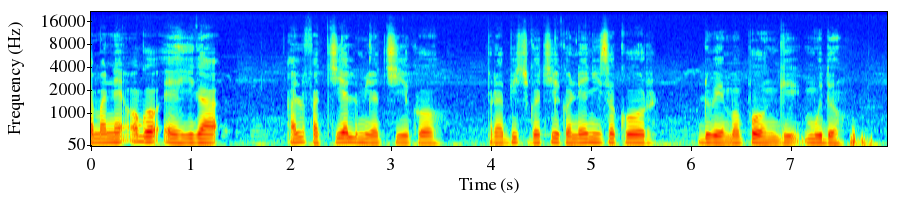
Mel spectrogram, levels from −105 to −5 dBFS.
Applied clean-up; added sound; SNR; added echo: none; none; none; none.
